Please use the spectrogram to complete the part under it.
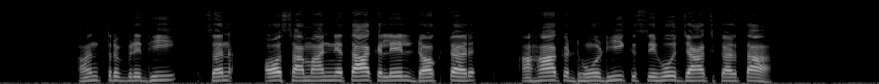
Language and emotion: Maithili, neutral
